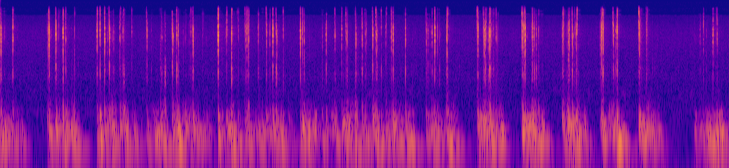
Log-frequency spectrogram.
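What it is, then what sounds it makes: Rhinestone-covered microphone tapped with jewelled nails. A microphone fully covered in rhinestones is tapped with fingertips whose rhinestone-covered nails give crisp, clicky taps. Rapid bursts of tapping run in clusters with brief pauses, each tap a short, dry click with a deep low thump under bright, sparkly edges.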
